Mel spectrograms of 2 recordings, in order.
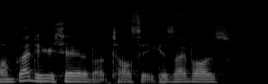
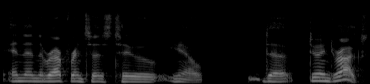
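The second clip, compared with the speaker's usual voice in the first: ordinary talk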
